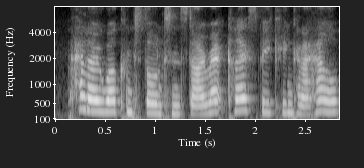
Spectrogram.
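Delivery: polished telephone voice. Speaker recalling answering calls at Thornton's years ago, in a telephone voice. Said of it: "the telephone voice".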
